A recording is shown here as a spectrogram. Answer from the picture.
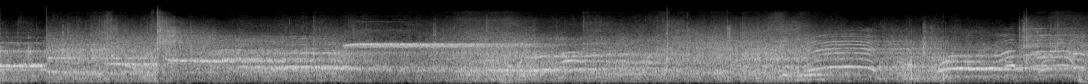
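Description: Shouts and calls of voices echoing around an ice hockey rink, with a couple of sharp knocks in the first two seconds.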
